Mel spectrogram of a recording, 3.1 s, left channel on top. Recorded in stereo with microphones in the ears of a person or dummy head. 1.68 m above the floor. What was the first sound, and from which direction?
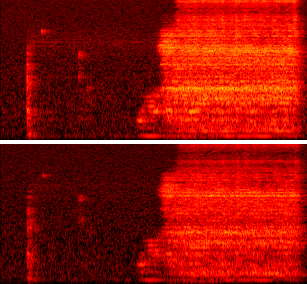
A running tap, 65° left (ahead or behind).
